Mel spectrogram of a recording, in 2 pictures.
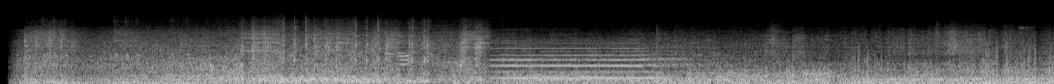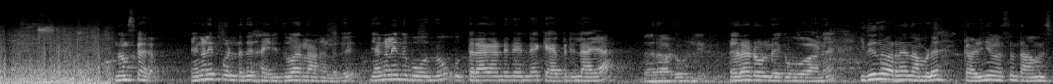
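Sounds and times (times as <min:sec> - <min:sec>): train wheels clattering on rails: 0:00.1 - 0:04.9
multi-tone train horn: 0:04.9 - 0:07.2.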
